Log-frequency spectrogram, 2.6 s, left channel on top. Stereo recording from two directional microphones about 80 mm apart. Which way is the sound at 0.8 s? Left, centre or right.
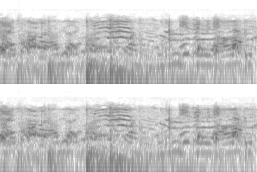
Right.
